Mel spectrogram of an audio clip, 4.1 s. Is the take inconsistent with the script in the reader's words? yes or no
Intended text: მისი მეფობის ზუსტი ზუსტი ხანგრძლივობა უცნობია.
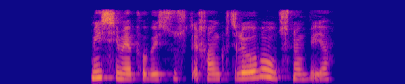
yes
